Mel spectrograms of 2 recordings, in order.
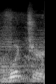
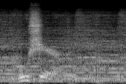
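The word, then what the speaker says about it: Bütcher: I don't know what you pronounce that thing as, but it's not pronounced Butcher, it's pronounced Boucher.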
